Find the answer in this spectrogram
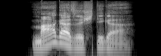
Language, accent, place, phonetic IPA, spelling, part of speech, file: German, Germany, Berlin, [ˈmaːɡɐˌzʏçtɪɡɐ], magersüchtiger, adjective, De-magersüchtiger.ogg
- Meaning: inflection of magersüchtig: 1. strong/mixed nominative masculine singular 2. strong genitive/dative feminine singular 3. strong genitive plural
